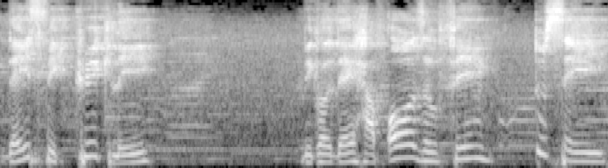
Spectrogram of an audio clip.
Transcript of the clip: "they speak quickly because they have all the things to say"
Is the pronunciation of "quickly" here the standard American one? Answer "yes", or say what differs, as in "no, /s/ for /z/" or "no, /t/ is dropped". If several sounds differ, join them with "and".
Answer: yes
